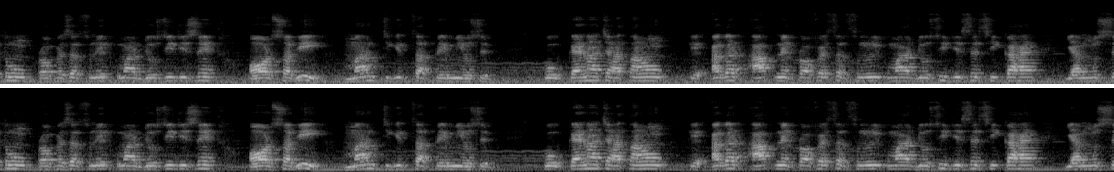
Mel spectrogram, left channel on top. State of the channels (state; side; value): noise; left; rumble, 13 dB below the sound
